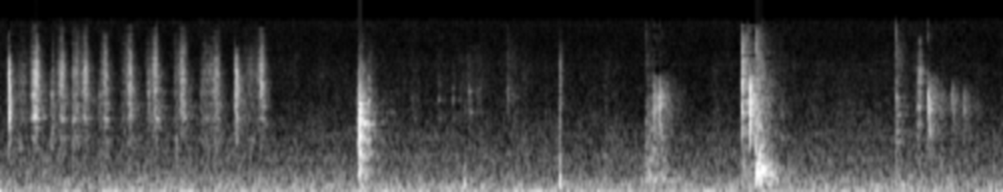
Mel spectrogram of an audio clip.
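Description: A pool cue tip being chalked with quick rubbing strokes, then several sharp clacks of billiard balls being struck, the loudest about three and a half seconds in.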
